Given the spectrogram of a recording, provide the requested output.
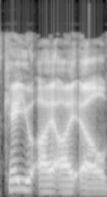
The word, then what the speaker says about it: Kuiil: He plays the Ugnaught character I want to pronounce his name Kuiil. That's how I'd say it. Yeah, it's Kuiil.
